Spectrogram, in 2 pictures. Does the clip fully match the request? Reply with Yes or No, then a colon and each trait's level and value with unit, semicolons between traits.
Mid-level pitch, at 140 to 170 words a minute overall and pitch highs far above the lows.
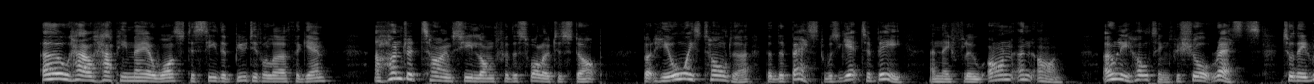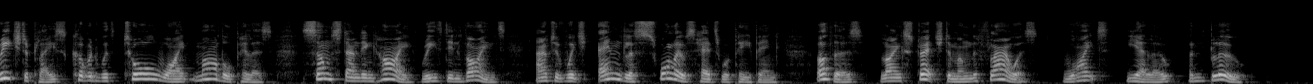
No: medium, 155 Hz; average, 180 wpm; wide, 8.3 semitones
